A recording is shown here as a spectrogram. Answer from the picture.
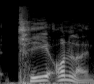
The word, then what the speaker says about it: T-Online: T-Online, tatsächlich.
